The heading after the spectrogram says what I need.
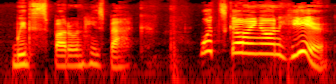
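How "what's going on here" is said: very high, slow curious call; high tractor voice. A narrator's reading. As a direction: call out puzzled. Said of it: "called Travis".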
